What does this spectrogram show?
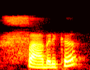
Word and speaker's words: fábrica: verbo fabricar então ó o primeiro é sempre fábrica com acento eu tenho substantivo a fábrica é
